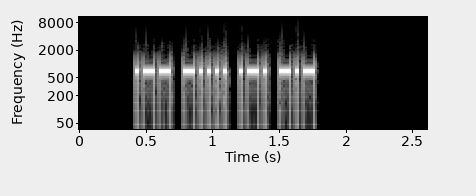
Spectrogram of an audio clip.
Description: Morse code, heard as a keyed tone, about 40 wpm, 700 Hz. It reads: W6RK
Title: Call Signs Repeated 3x - 40wpm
